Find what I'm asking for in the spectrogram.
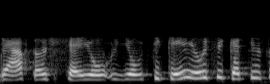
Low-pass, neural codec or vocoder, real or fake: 3.6 kHz; codec, 16 kHz in and 24 kHz out, 2.2 kbps, FireRedTTS-2 codec; fake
